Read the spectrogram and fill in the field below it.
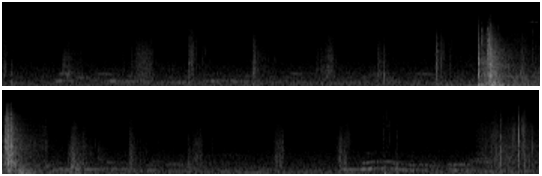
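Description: Footsteps thud softly on a wooden floor at a steady walking pace.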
